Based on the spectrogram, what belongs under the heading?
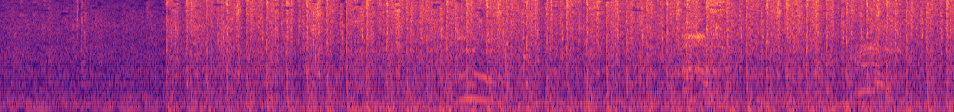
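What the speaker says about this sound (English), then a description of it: "Shoot out your gun when there's a break in the fire!" Rapid bursts of gunfire in a Mafia: Definitive Edition shootout, a dense loud fusillade of overlapping shots and machine-gun fire running continuously throughout.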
